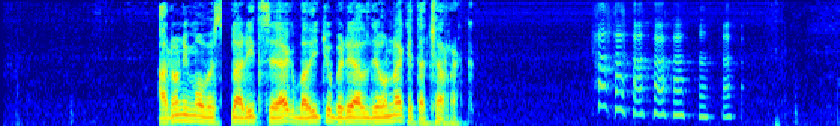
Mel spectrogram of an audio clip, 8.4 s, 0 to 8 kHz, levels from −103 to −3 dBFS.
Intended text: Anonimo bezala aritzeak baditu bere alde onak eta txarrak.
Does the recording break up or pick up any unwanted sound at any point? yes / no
yes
